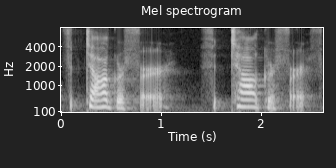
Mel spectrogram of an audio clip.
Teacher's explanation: The second syllable, photographer, is emphasized, it's stressed, and you have to focus on that.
